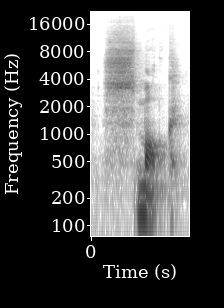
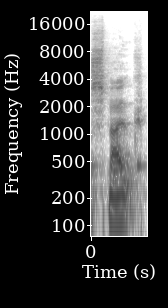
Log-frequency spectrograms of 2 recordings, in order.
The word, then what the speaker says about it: Smok: And these incidentally are made by a company called Smock. Not smoke, but smock.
